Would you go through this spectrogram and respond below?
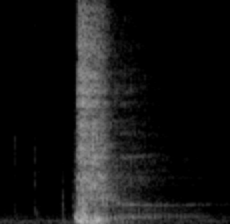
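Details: A short catch of breath, then one loud, explosive, wet sneeze that fades quickly; a single wet spray sneeze.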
